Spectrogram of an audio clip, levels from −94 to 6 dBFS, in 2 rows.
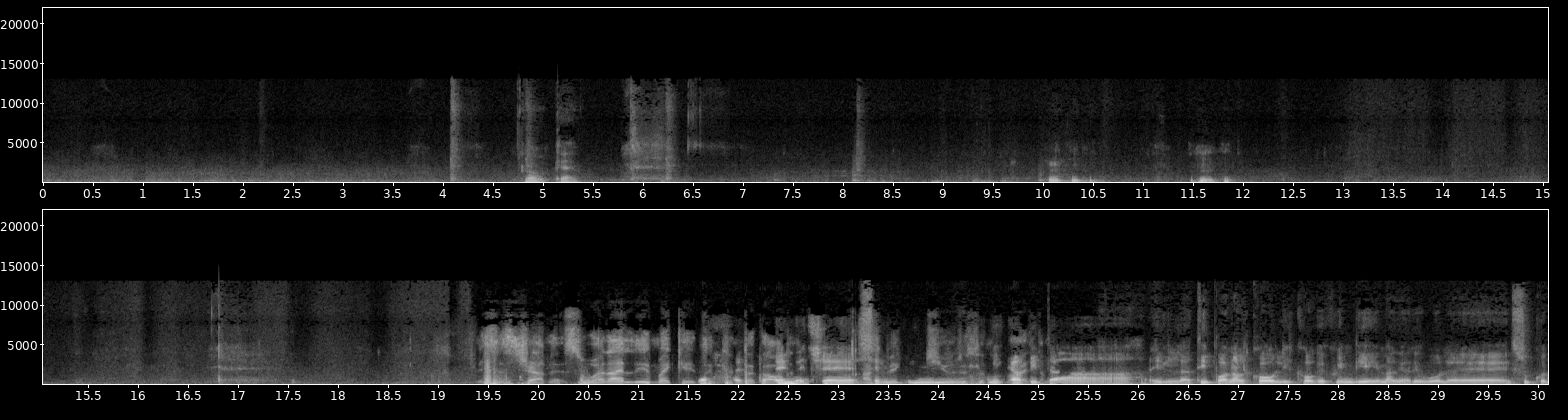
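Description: An echo canceller likely mistook the talker for loudspeaker echo while both sides spoke, producing speech suppressed in double talk at 19.8–20.38, 21.57–22.01, 22.2–22.86, 23.19–23.24, 23.69–24.05, 24.4–24.94 and 25.21–25.33 s. The speech dips by about 20 dB at first, then by shallower amounts of roughly 5 to 15 dB.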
